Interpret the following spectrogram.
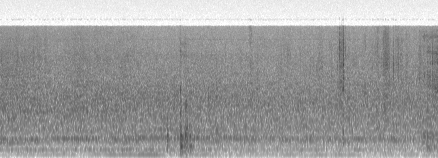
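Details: Bees at a hive being checked for sickness, dead bees lying wet in front after four days of rain; a steady dense buzzing hum with a low drone underneath and a few sharp knocks near the middle.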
